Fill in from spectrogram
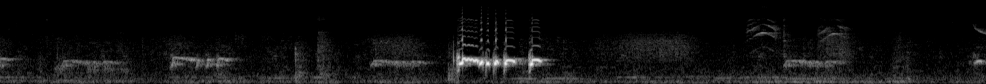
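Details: Local zebra dove delivers a single loud, quick, stuttering coo phrase midway, surrounded by softer, drawn-out cooing notes and faint chirps in a quiet setting.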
